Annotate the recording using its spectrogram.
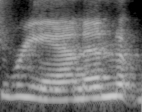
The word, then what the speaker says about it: Rhiannon: It's a hard name. It's pronounced Rhiannon, but truly every day somebody calls me something different.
